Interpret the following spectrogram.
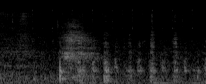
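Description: A scratch-off lottery ticket being scratched by hand: a few short, scraping strokes about two a second as the coating is rubbed off the play area.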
